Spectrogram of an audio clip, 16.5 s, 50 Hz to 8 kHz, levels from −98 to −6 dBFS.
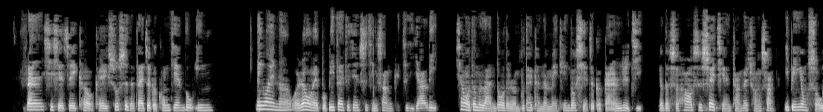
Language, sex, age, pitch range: Chinese, female, 20-39, 160-200 Hz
